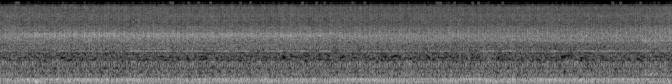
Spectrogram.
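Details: Lada 1.6 8-valve 11183 engine after replacing the pistons to cure engine knock: even, steady idle with no tapping or knocking, just a smooth hum and a little hiss; sounds healthy.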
